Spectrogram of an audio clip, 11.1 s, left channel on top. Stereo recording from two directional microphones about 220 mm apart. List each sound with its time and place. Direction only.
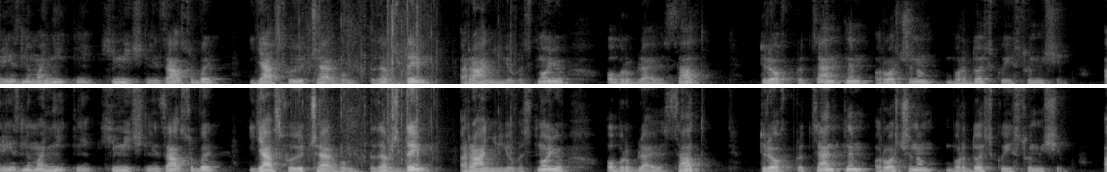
0.0 s speech: 35° right (ahead or behind)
